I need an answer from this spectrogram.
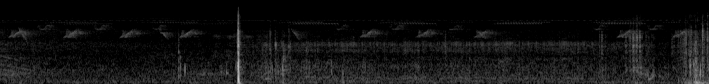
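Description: Birds calling with short high chirps, about two a second, over rural outdoor ambience, with one sharp click about two and a half seconds in.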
